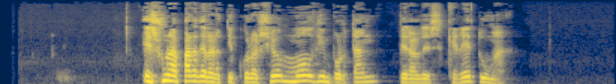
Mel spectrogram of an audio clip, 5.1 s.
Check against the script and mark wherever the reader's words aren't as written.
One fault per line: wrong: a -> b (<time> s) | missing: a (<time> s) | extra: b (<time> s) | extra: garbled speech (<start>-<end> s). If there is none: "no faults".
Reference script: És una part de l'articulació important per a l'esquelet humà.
extra: molt (2.5 s)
